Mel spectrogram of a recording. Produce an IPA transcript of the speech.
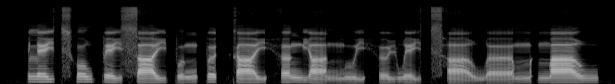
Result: l e˥ j t͡sʰ o˥ w p e˨˧ j s aː˨˧ j p ʊ˨˥ ŋ p ɵ˥ t̚ k aː˨˧ j h ɐ˥ ŋ j aː˨˩ n m uː˨˩ j h ɵ˨ ɥ w e˨˩ j t͡sʰ aː˨˩ w ɐ˨˥ m | m aː˧ w

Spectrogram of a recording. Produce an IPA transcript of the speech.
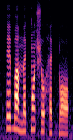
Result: e˦ b a˦˨ m ɛ˧ k͡p ɔ̃˦ ʃ o˧ h ɛ˨ ɡ͡b ɔ˨

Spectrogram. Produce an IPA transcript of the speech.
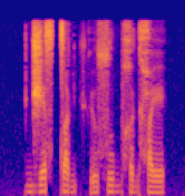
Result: d͡ʒ e s tˤ ɨ ɡ t͡ʃʼ ʉ sʷ ɨ b χ ɨ ɡ ħ e

